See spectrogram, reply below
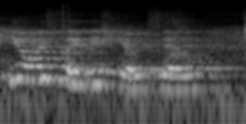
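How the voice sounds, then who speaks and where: A woman's voice: high voice, expressive, a little slow, fairly bright tone. A young woman playing an airy, amused actress backstage in a stage play, recorded in an echoing auditorium. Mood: amused, chatty. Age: young adult. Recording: very echoey auditorium, distant mic, faint noise.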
